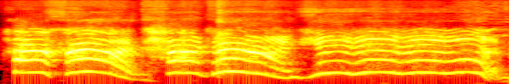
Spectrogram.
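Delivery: mock peacock cry, very high and loud; high squawking peacock honks. Imitating the peacock outside her car at night, high squawking honks.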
